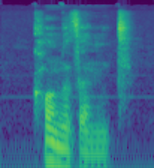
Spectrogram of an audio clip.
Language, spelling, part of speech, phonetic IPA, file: Polish, konwent, noun, [ˈkɔ̃nvɛ̃nt], Pl-konwent.ogg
